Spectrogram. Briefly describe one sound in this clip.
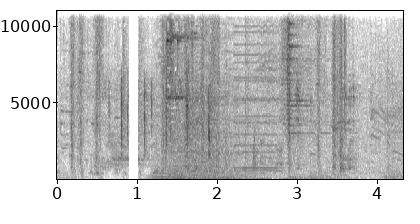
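A magic spell bursts with a loud whoosh.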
